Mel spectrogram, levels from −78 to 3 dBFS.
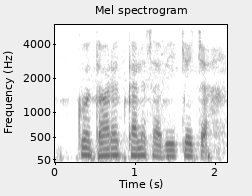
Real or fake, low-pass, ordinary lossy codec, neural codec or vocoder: real; 5.4 kHz; none; none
